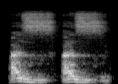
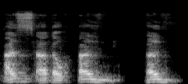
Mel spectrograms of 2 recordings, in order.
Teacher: Huruf Z-nya itu kita perkuat posisinya itu di belakang gigi di huruf za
